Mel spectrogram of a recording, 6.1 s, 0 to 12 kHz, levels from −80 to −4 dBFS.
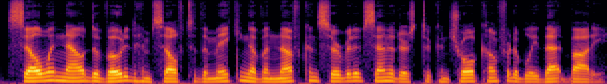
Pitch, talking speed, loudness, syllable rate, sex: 130 Hz, 160 wpm, -18 LUFS, 5.6 syllables/s, male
